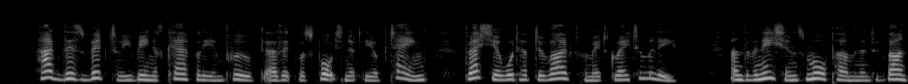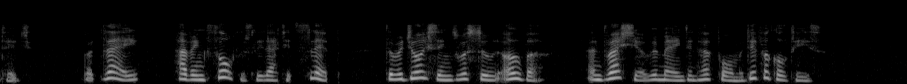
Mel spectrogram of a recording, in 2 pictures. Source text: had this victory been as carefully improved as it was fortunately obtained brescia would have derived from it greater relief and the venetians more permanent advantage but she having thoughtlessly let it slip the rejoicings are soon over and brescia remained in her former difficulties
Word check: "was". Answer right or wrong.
right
